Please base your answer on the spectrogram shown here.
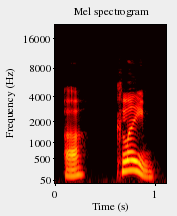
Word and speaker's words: acclaim: claim it is pronounced a claim and it is spelled a c c l a i m think a and then the word claim just with a double c a claim means to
